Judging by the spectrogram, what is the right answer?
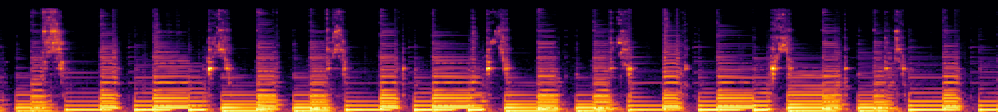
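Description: Background music: a bossa nova tune on acoustic guitar, with plucked chords in a steady rhythm.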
